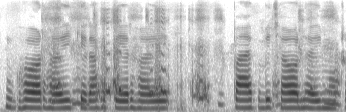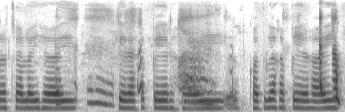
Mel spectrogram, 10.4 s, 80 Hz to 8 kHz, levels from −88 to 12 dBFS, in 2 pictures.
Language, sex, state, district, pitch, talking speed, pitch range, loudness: Bajjika, female, Bihar, Vaishali, 195 Hz, 115 wpm, 190-205 Hz, -20 LUFS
